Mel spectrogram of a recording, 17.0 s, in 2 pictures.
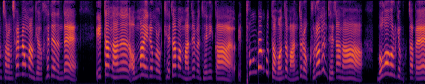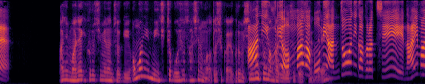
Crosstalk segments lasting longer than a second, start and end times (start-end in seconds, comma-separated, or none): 13.4-15.1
